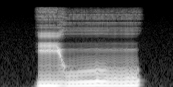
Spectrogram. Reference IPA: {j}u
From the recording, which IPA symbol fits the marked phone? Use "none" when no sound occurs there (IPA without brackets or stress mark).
j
